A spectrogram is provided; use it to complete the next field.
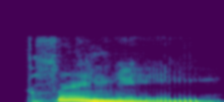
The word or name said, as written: clinginess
